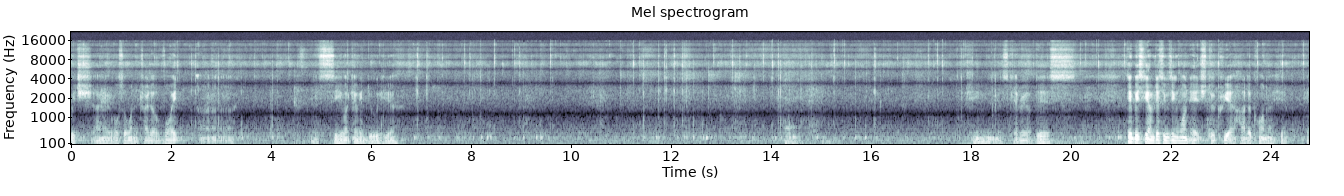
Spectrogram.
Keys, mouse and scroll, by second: 18.4 ctrl+Delete.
